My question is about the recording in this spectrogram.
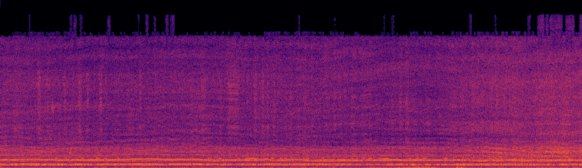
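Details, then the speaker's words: DJI FPV drone in flight on third-party Amazon props: high motor whine that wavers and buzzes instead of holding steady; strange vibration from unbalanced props. "okay so on these amazon props i was getting some weird sounds out of the motor it's weird i don't know if you guys could hear that but i was getting a very strange vibration"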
